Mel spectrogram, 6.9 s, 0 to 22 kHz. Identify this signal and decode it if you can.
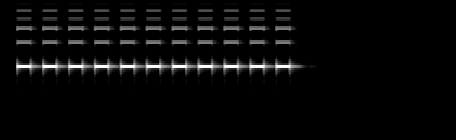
Beep code, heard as a piezo beeper, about 3100 Hz. 11 short. In AMI BIOS tables: cache memory error.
